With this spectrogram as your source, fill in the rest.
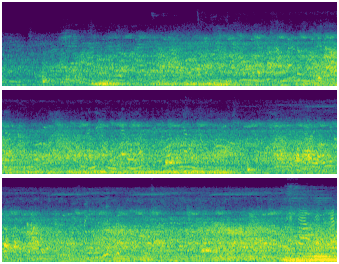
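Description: Music plays loudly over loudspeakers in a large echoing hall.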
